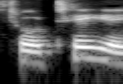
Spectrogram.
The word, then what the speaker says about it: tortilla: And sometimes the understanding in language, as far as, with what I had as a discussion, no, it's tortilla. You don't pronounce the double L.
